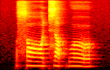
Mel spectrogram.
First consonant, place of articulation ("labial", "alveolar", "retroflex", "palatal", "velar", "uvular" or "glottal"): alveolar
